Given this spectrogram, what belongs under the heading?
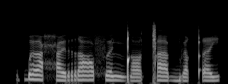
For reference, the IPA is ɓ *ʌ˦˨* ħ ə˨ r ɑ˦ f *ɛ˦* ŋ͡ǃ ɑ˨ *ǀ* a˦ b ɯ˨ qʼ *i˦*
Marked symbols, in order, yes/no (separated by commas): yes, no, yes, yes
